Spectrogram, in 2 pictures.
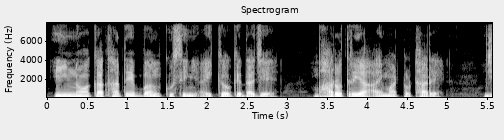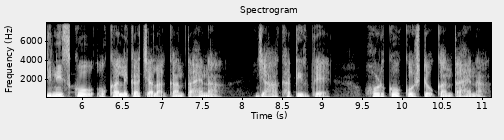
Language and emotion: Santali, sad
